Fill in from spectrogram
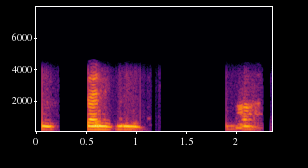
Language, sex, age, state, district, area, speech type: Telugu, female, 45-60, Andhra Pradesh, Annamaya, rural, conversation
